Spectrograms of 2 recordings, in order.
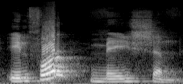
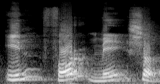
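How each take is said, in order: First: ইনফরমেশন with "mei" for মে; correct pronunciation. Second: ইনফরমেশন in slow chunks, plain e in মে; wrong pronunciation. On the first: Teacher telling learners how from today, ইনফরমেশন with "mei-shan". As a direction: glide e to i in the মে of ইনফরমেশন. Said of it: "সঠিকভাবে উচ্চারণ করে বলবেন". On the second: Teacher showing the common mistake, ইনফরমেশন with flat-vowel "me". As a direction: say মে in ইনফরমেশন without a glide. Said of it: "ভুল উচ্চারণ". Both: Shown as a demonstration.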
